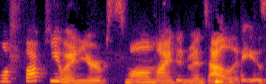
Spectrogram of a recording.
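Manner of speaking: plain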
